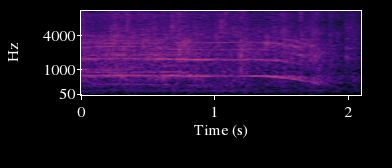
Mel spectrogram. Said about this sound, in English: Yeah! People are cheering.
